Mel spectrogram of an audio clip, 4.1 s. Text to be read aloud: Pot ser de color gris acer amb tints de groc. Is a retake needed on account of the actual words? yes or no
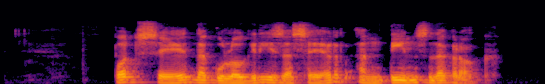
no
